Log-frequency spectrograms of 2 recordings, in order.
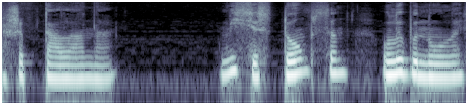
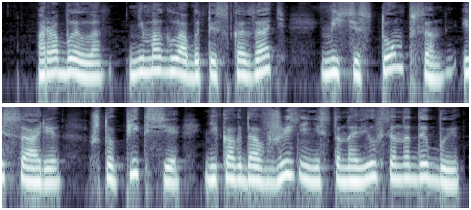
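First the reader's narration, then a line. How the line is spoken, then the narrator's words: Father, very stern. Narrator (Russian): Папа очень строго сказал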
